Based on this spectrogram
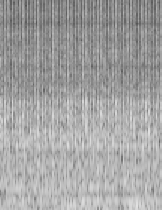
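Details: Hyundai HR diesel at idle after a short-term treatment on the squealing power steering belt: even, quick clatter with no squeal or whine, belt quiet for now (noise later returned, belt replaced): normal idle without belt squeal.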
